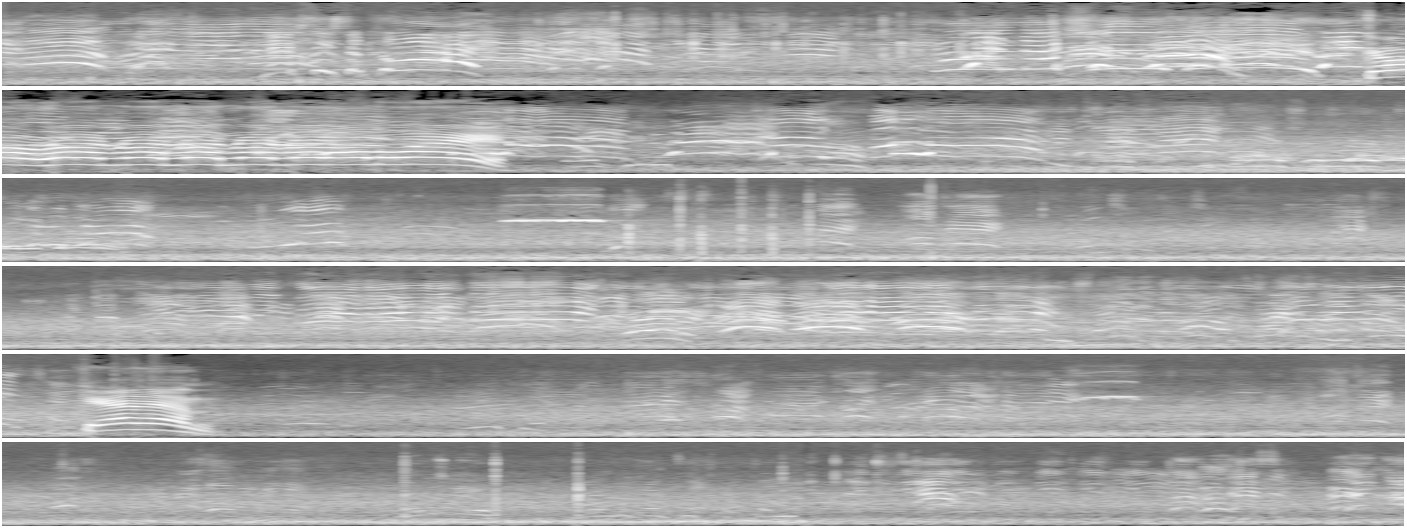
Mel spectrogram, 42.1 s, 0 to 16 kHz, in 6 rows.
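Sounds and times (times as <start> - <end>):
people shouting: 0.0 - 16.3, 21.4 - 29.7, 30.4 - 33.8
referee whistle trill: 16.5 - 17.2.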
